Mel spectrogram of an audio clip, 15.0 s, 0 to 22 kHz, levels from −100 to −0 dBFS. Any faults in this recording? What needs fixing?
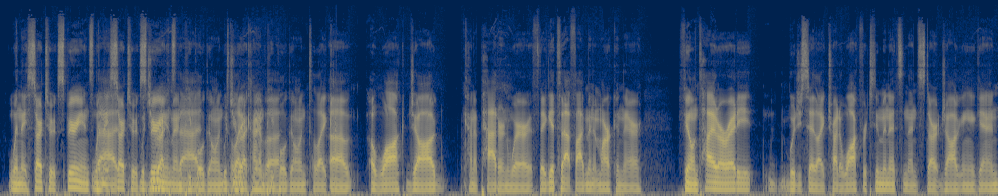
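A doubled audio track runs from 1.35 s to 5.03 s. A second full-band copy of the speech sits roughly one and a half seconds behind the original at about the same level. It carries no decay or room colouring, and it switches in and out abruptly at both ends. The likely cause is a second capture through a slower path, or two unaligned copies left stacked in the edit. To prevent this, route each source through a single capture path and check edits for duplicated regions before export.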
